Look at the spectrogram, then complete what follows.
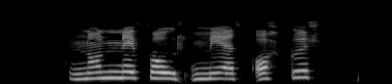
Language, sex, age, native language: Icelandic, male, 8, Icelandic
